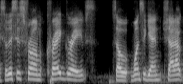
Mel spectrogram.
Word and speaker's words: Graves: But, quote, most Graves in Texas pronounce the name with the first E silent, i.e. Graves. But I have kinfolk that pronounce it the way Alex did on the podcast, Greaves.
